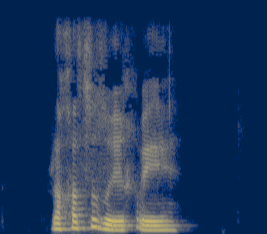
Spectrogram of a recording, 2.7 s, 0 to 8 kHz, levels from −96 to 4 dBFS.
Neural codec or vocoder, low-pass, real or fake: none; 7.2 kHz; real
